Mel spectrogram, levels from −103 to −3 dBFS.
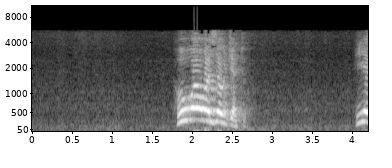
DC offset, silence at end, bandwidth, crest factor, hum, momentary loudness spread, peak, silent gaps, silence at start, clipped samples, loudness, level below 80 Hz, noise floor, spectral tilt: under 0.1%; 0 s; 5.8 kHz; 14 dB; none; 15 LU; 0 dBFS; none; 1.8 s; under 0.1%; -10 LUFS; -52 dBFS; -56 dBFS; -8.5 dB/octave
